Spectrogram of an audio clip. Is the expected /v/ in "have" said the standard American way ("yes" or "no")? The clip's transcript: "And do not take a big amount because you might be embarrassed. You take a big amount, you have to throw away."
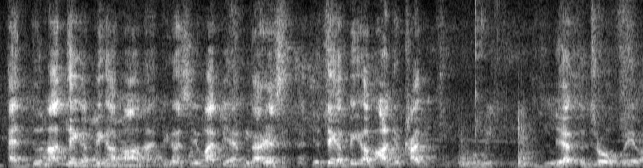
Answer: no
